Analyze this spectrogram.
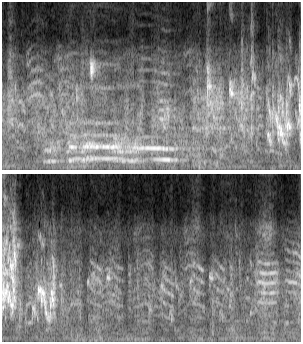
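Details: Breeding budgerigar colony with drawn-out whistled and warbled notes from several birds, followed by bursts of scratchy squawking chatter and some wing flutter.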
